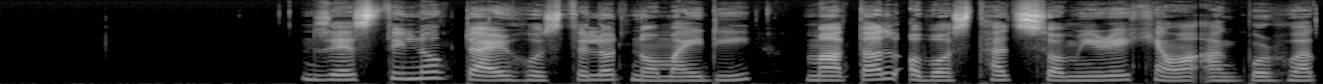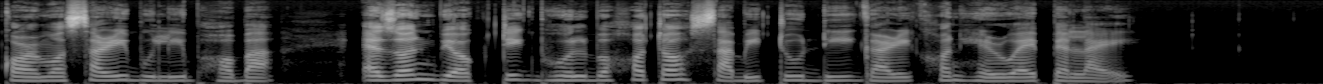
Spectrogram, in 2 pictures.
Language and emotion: Assamese, neutral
